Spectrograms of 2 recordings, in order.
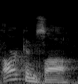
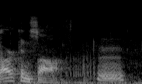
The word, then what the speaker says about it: Arkansas: Arkansas must be pronounced Arkansas. That also be true. Yeah. But or Kansas. It It is true. It must be pronounced Arkansas.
